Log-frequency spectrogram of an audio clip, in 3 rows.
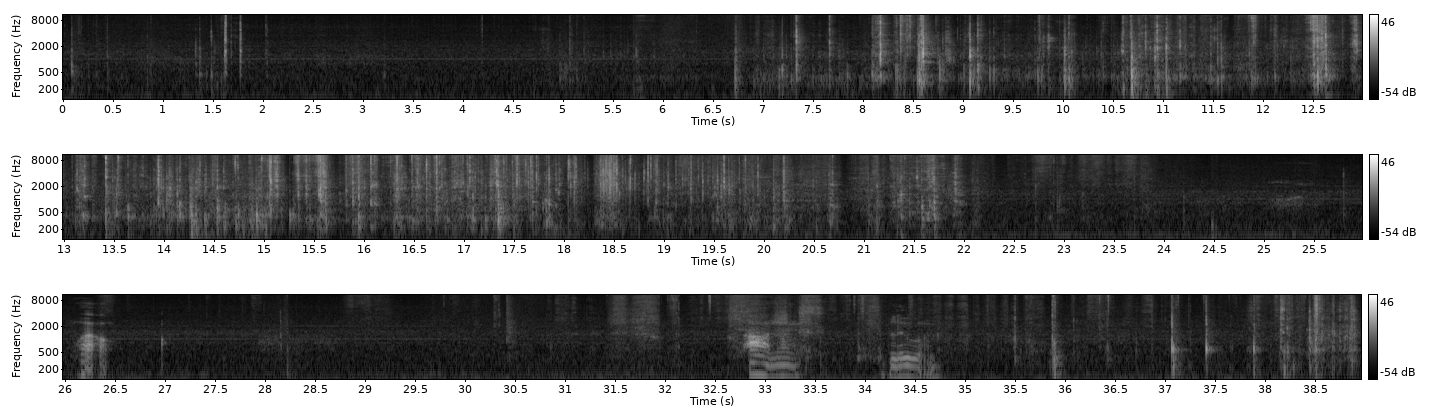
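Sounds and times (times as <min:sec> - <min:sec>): cardboard box being opened: 0:06.7 - 0:22.2
packing crinkling and tearing: 0:06.7 - 0:23.8, 0:31.4 - 0:38.9.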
